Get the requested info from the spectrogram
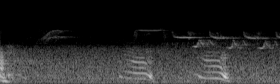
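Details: Bull moose during the rut: two short falling calls about 0.7 seconds apart, each a moaning downward slide, over steady background hiss with thin high bird chirps throughout.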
